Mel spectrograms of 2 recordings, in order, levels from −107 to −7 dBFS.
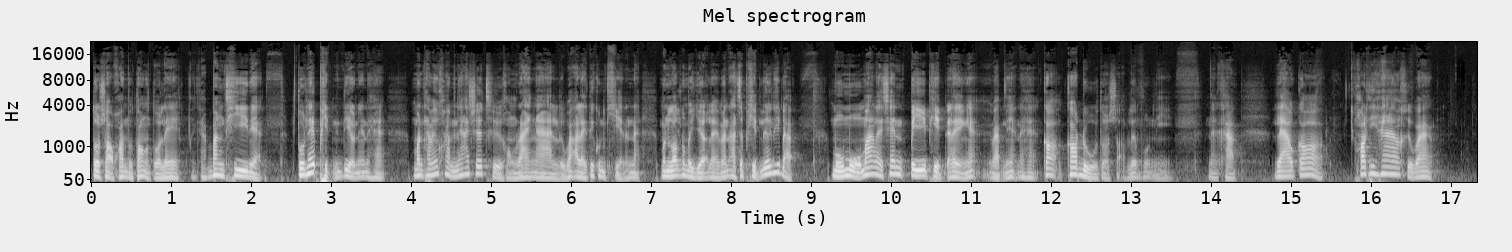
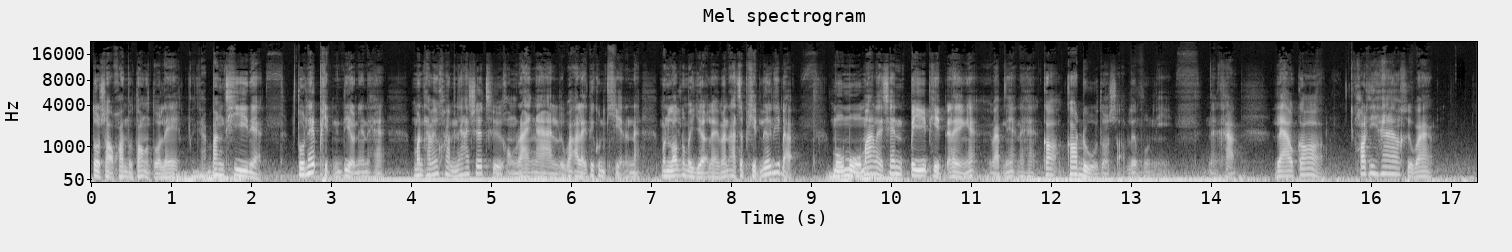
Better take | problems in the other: first | low rumble; faint; throughout; 25 dB below the speech

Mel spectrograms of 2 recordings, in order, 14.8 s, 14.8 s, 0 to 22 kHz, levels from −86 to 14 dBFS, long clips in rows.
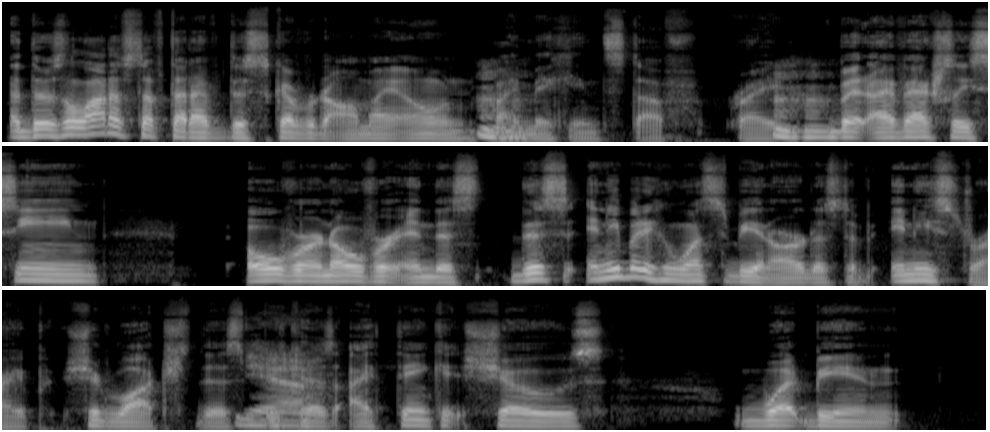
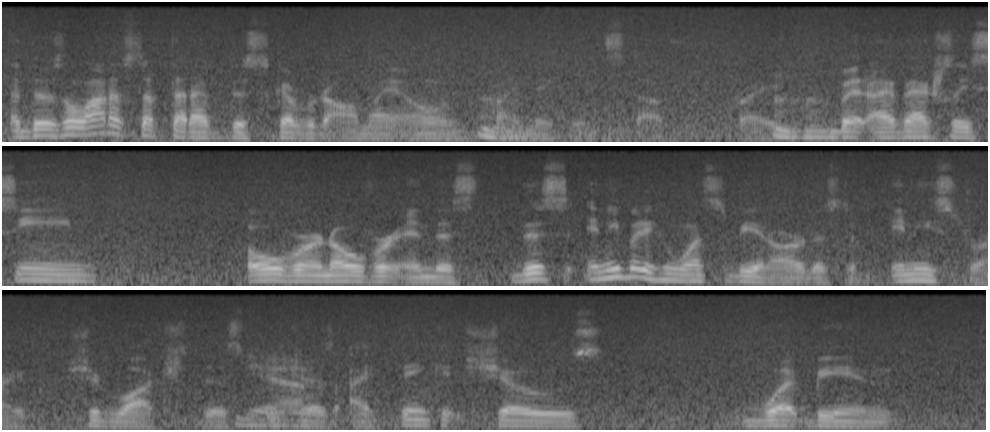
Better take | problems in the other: first | hiss; noticeable; throughout; 10 dB below the speech

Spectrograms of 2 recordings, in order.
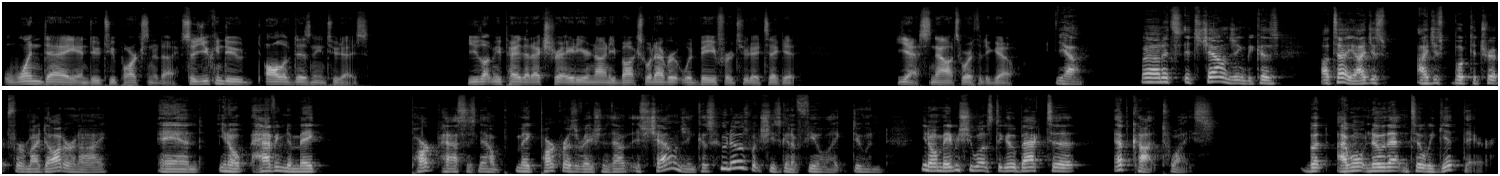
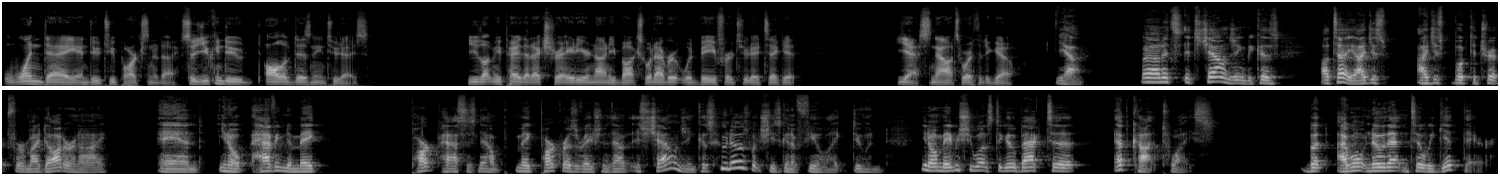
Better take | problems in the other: neither | none

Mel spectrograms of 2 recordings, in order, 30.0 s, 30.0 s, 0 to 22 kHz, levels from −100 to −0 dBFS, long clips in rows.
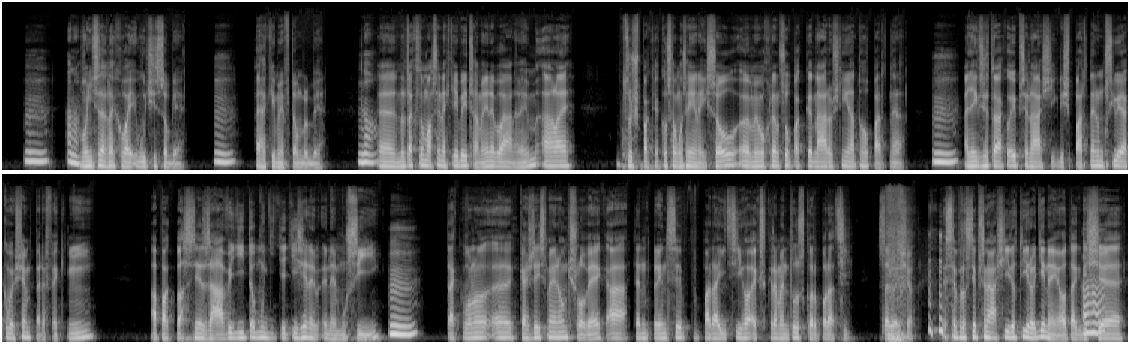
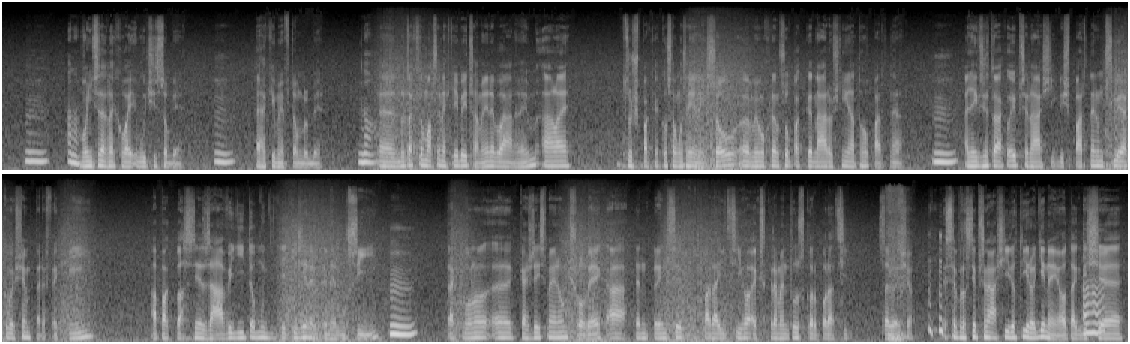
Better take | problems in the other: first | wind noise on the microphone; occasional gusts; 10 dB below the speech

